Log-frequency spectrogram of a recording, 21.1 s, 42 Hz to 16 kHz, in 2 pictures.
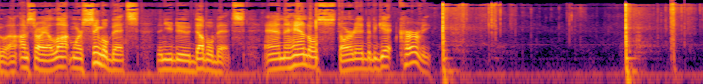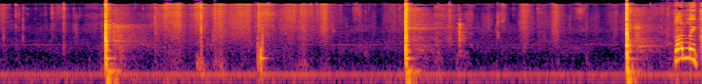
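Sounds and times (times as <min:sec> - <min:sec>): axe chopping into a log: 0:06.6 - 0:07.5, 0:09.3 - 0:10.3, 0:12.1 - 0:12.6, 0:16.6 - 0:17.3, 0:19.9 - 0:20.4.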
